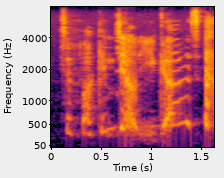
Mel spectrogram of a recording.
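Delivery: squeaky, laughing and loud; laughing squeal. Real, not acted. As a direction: break into a high laughing squeal. Proud announcement, laughing.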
